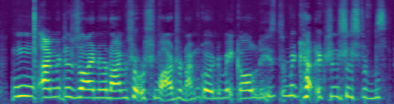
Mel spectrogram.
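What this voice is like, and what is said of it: Boring imitation of another person's voice. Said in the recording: “That's a really good boring Todd Howard impression ... Spot on.”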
